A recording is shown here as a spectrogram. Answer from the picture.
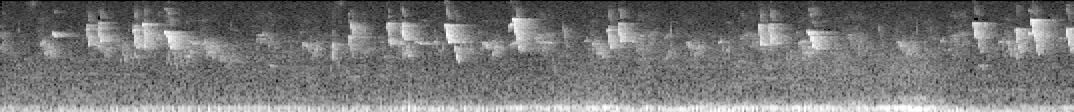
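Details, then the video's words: Wild saffron finch singing from a branch: quick, high, sharp chirped notes in short irregular bursts, a few per second, over a steady low rumbling background noise. "CANTO NA NATUREZA DO CANÁRIO DA TERRA"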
